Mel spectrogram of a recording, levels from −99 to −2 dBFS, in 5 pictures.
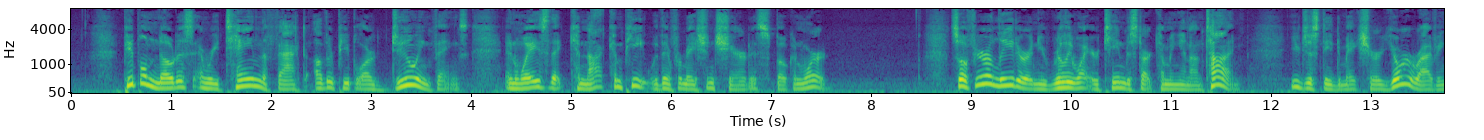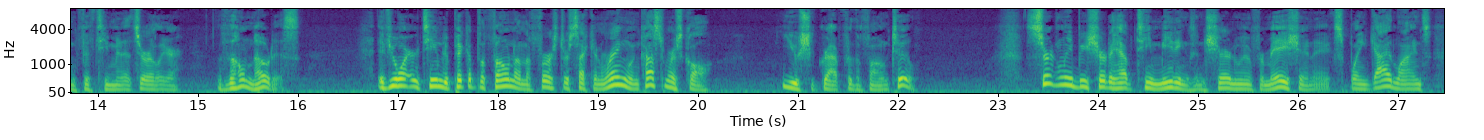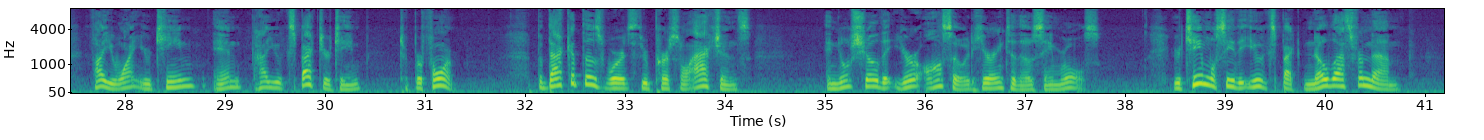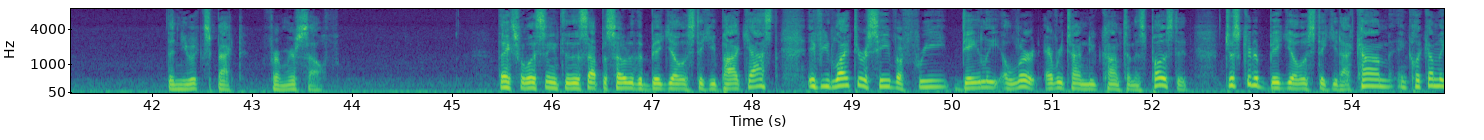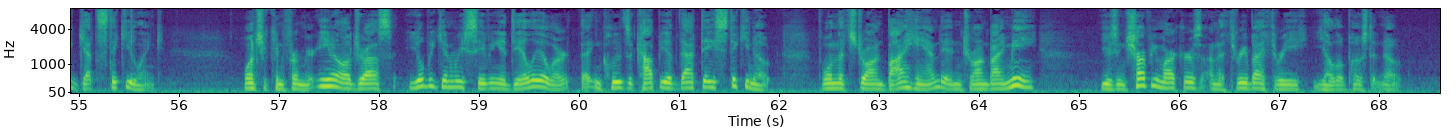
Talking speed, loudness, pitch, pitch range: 195 wpm, -22 LUFS, 135 Hz, 115-165 Hz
